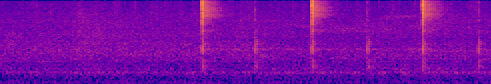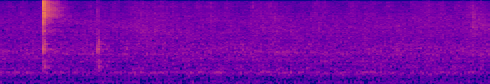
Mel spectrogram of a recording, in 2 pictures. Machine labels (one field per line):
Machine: valve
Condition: normal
